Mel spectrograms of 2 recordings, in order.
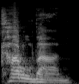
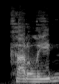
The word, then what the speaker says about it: cotyledon: the roots the cotyledon I've also heard it pronounced coddledon cotyledon is how I do it contains stored energies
